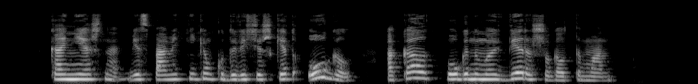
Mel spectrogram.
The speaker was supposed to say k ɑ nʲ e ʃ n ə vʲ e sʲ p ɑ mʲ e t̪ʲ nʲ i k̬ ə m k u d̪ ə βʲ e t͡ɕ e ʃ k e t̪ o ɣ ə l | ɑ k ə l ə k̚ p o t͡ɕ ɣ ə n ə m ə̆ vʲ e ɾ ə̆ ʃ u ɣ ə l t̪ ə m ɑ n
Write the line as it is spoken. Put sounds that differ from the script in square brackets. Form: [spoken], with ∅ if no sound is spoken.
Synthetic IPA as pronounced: k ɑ nʲ e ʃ n ə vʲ e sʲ p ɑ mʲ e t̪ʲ nʲ i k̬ ə m k u d̪ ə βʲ e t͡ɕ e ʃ k e t̪ o ɣ ə l | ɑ k [ɑ] l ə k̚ p o [∅] ɣ ə n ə m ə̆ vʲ e ɾ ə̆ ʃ [o] ɣ [ɑ] l t̪ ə m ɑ n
